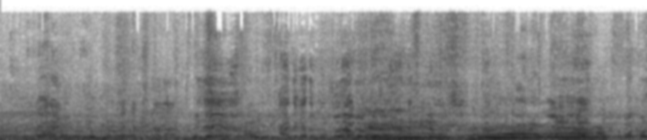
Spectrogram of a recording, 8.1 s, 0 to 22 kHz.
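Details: Cow with calf at Raniganj market in Dinajpur, Bangladesh, on 4 May 2026, giving a long, low, drawn-out moo late in the clip, rising then falling, over steady crowd chatter and bargaining voices.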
